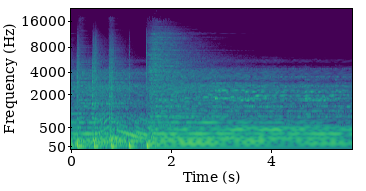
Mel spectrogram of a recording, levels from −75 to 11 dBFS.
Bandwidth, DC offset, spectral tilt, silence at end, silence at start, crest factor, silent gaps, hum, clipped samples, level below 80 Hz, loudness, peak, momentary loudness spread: 17 kHz; under 0.1%; -5.5 dB/octave; 0 s; 0 s; 14 dB; none; none; under 0.1%; -24 dBFS; -15 LUFS; 0 dBFS; 4 LU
